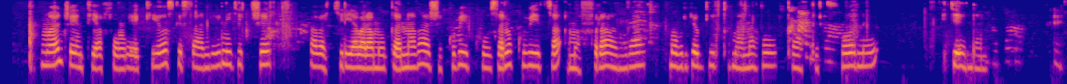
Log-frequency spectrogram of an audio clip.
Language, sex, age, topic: Kinyarwanda, female, 36-49, finance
